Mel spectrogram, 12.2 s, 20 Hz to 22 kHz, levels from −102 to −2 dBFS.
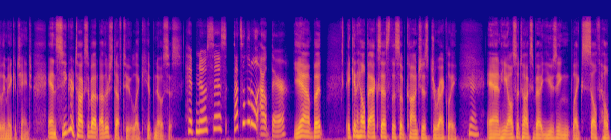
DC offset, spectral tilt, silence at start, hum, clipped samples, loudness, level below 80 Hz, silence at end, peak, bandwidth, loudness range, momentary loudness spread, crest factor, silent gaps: under 0.1%; -5.5 dB/octave; 0 s; none; under 0.1%; -27 LUFS; -46 dBFS; 0 s; -8 dBFS; 13.5 kHz; 4 LU; 12 LU; 20 dB; none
